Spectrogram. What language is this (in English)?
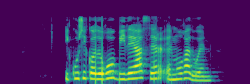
Basque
